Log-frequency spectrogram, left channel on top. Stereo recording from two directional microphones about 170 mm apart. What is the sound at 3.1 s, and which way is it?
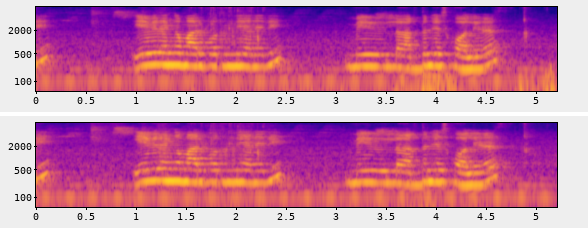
A woman's voice, 10° left (ahead or behind).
